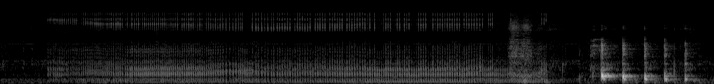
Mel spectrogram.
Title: Pug snores when petted!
